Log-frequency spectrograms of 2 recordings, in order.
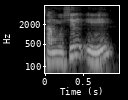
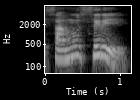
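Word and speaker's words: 사무실이: Samushiri, dibacanya bukan samusil i, tetapi samusiri, seperti itu ya.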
